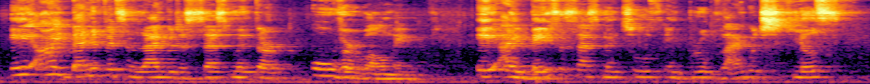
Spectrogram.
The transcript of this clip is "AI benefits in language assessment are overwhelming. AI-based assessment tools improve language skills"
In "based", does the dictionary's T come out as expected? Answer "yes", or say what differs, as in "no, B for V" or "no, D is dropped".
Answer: no, T is dropped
